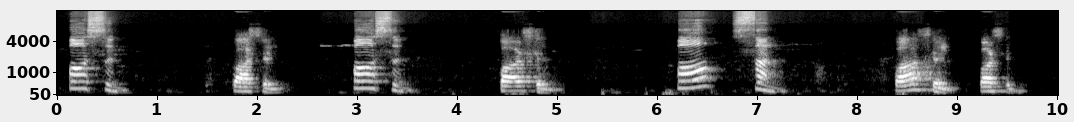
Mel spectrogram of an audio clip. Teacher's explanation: We have to say a sound and the r will be very very soft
